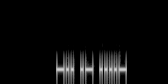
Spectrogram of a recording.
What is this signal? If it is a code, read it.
Morse code, heard as a keyed tone, about 50 wpm, 700 Hz. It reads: DA4
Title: All Cut Numbers - 3-Digit 50wpm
